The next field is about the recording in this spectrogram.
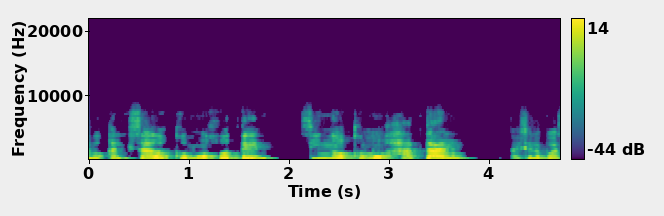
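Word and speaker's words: חָתָן: Pero resulta que Hatán se escribe de la misma manera, con las mismas vocales, ve, con las mismas consonantes. Lo único que cambia son las vocales y la pronunciación.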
